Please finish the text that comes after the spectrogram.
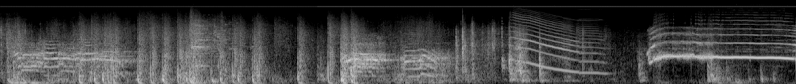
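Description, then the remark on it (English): Cactus pops all the balloons filling a closet in a rapid, irregular barrage of loud, sharp bangs lasting several seconds, followed by a long, wailing, downward-sliding yowl. “Cactus popped all the balloons in the closet.”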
